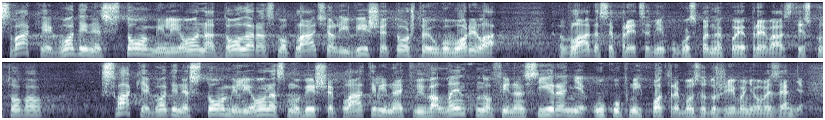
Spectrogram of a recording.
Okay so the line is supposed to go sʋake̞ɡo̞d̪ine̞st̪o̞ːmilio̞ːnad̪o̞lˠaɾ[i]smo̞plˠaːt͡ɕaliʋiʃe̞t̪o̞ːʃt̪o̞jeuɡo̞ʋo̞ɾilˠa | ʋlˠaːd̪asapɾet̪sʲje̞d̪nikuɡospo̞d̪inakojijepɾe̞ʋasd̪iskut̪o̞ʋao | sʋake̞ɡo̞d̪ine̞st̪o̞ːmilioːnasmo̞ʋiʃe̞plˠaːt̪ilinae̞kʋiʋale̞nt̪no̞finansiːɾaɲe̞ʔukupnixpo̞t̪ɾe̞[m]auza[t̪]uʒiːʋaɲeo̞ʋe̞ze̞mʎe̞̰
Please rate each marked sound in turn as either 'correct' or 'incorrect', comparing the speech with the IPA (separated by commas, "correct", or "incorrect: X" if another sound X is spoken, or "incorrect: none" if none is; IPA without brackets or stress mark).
incorrect: a, incorrect: b, incorrect: d̪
